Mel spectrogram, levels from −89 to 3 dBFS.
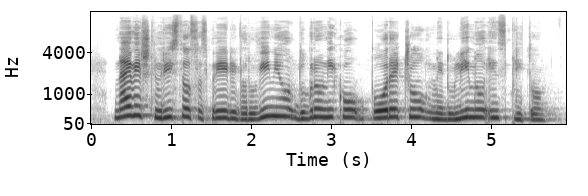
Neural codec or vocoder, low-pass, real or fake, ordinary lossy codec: codec, 44.1 kHz, 3.4 kbps, Pupu-Codec; 14.4 kHz; fake; none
